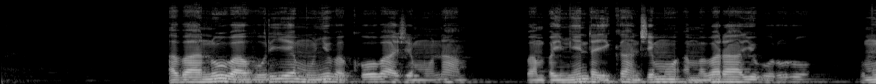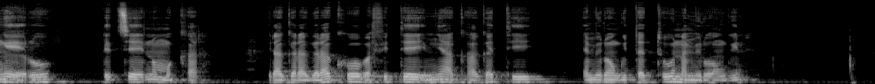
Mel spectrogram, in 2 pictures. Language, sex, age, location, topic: Kinyarwanda, male, 18-24, Nyagatare, government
